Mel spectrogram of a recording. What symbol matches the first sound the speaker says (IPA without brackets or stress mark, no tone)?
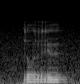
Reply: ɾ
